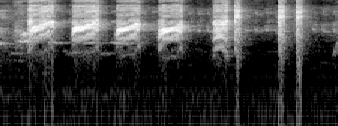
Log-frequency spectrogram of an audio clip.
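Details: Greater green leafbird (Chloropsis sonnerati), call.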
